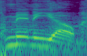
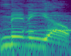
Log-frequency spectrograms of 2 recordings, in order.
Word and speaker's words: Mineo: Try say my name, it's Minio. Say it with me, Minio.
